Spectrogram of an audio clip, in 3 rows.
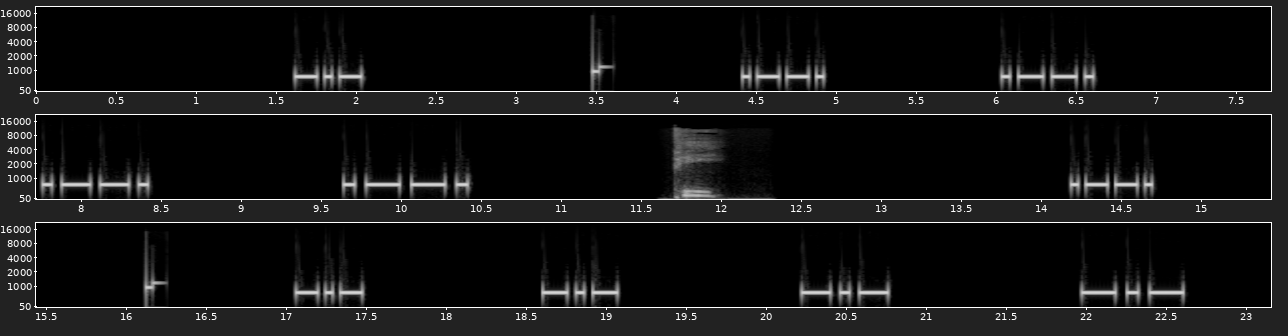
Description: Morse code, heard as a keyed tone, about 23 wpm, spaced as for 7 wpm, 700 Hz. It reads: K PPPP P KKKK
